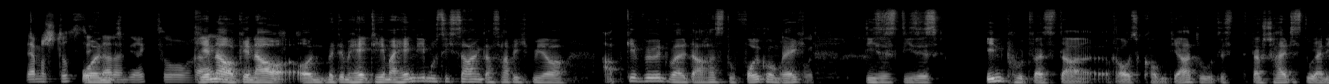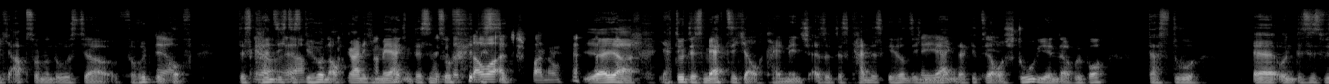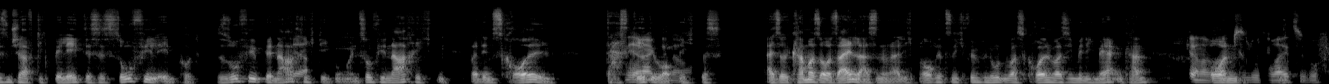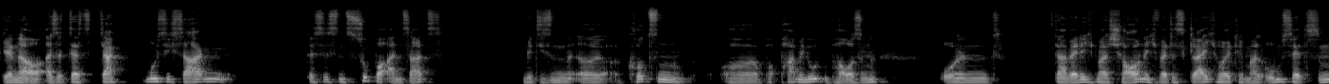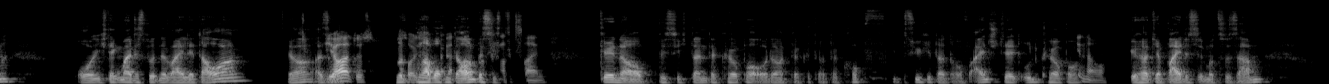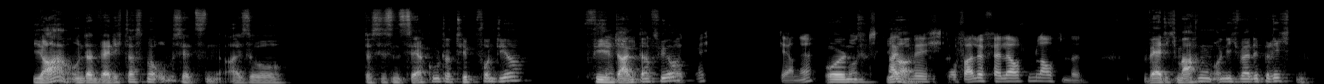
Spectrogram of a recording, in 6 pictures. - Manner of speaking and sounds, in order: giggle; laughing while speaking: "vie"; laugh; tapping; other background noise; in English: "Cut"
- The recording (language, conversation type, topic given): German, advice, Wie kann ich meine Energie über den Tag hinweg besser stabil halten?
- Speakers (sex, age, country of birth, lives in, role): male, 35-39, Germany, Germany, advisor; male, 35-39, Germany, Germany, user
